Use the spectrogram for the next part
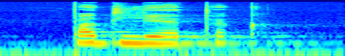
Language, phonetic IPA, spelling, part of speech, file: Belarusian, [padˈlʲetak], падлетак, noun, Be-падлетак.ogg
- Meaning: adolescent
